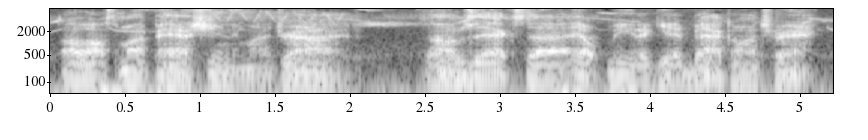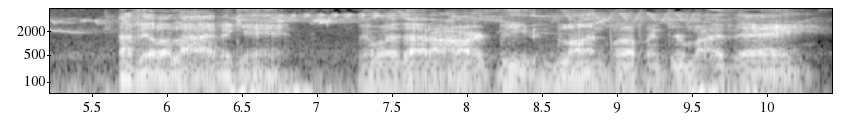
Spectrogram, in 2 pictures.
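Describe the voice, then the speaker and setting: A man voicing a gravelly male zombie giving an earnest testimonial in a mock drug commercial. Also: unhurried, background noise, heavily acted. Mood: earnest, undead. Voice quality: very low, gravelly. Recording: loud music bed behind voice.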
